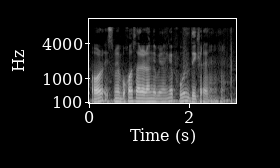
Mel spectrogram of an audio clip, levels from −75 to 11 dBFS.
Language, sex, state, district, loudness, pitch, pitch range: Hindi, male, Bihar, West Champaran, -17 LUFS, 125 Hz, 120-135 Hz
